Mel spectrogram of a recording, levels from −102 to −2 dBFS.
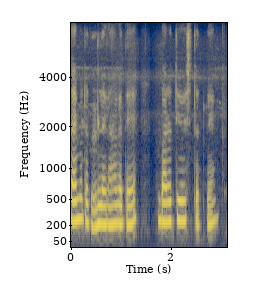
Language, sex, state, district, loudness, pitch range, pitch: Chakma, female, Tripura, Unakoti, -16 LUFS, 210-240 Hz, 230 Hz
